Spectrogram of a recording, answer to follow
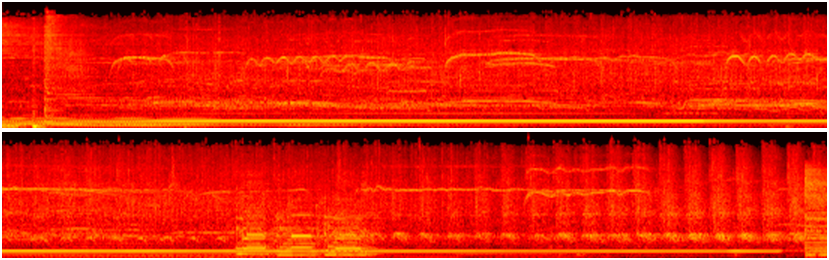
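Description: A rock band's low amplified note rings on steadily while a festival crowd cheers, whistles and claps. The held note stops shortly before the end, the clapping thickens over the second half, and the full band comes crashing back in right at the end.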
